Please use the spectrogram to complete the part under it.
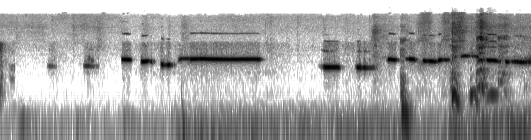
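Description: A person whistles a French pop song during a radio phone-in game: a lively tune of many short notes and a few held ones, moving up and down in pitch over a low background rumble.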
